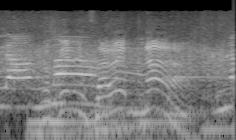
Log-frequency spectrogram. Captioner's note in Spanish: aplausos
